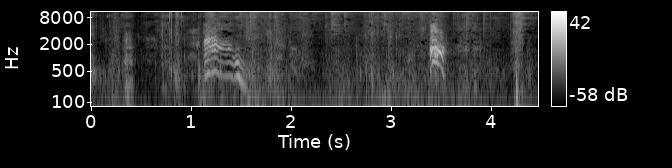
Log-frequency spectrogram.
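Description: Young Yorkshire Terriers produce a quavering, descending whine lasting about half a second, followed after a pause by a brief, high yelp that drops quickly in pitch. Faint background rustling and a short click are also heard.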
